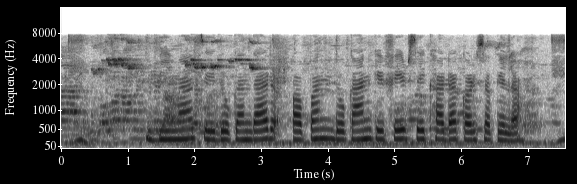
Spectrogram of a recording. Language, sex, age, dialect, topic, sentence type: Bhojpuri, female, 18-24, Southern / Standard, banking, statement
